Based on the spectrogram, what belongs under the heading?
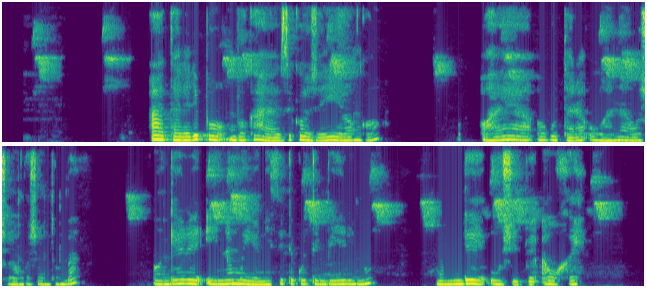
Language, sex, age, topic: Oshiwambo, female, 18-24, agriculture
